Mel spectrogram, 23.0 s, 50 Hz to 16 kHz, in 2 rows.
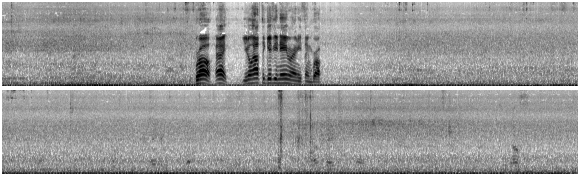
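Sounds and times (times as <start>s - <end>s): street traffic rumble: 0.0s - 23.0s.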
